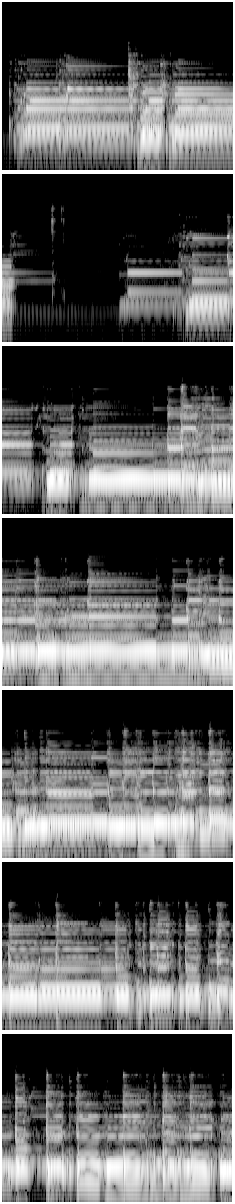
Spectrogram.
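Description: Fender electric guitar strumming chords through a Digitech iStomp pedal running the Unplugged acoustic simulator, which voices it like an acoustic guitar. The chords ring, break off briefly about five seconds in, and from about ten seconds the strumming runs on continuously.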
